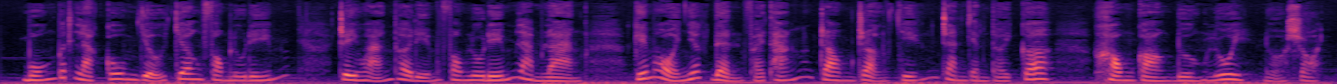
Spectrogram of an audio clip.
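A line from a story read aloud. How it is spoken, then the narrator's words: Faint smile. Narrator (Vietnamese): Đường Lệ Từ khẽ mỉm cười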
